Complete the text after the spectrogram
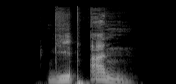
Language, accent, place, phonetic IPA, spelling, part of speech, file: German, Germany, Berlin, [ˌɡiːp ˈan], gib an, verb, De-gib an.ogg
- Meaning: singular imperative of angeben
